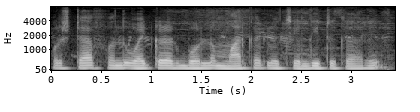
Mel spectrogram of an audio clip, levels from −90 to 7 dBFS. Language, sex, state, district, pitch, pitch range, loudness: Tamil, male, Tamil Nadu, Nilgiris, 110 Hz, 110-115 Hz, -16 LUFS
